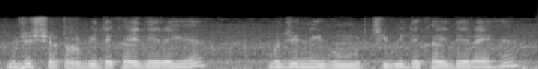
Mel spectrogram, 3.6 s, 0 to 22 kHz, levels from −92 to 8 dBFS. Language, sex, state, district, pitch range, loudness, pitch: Hindi, male, Bihar, Katihar, 150-160 Hz, -13 LUFS, 155 Hz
